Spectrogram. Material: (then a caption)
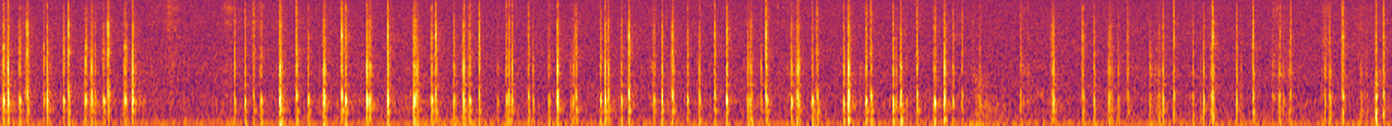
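Fabric, cardboard. A grey, cat-shaped plush sleep mask of soft fabric, attached to a cardboard header card, is scratched and rubbed with fingertips and nails. The result is a quiet, rapid series of short, dry scratching and tapping sounds with a brief pause after the first second. Each stroke is bright and papery and dies away at once.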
